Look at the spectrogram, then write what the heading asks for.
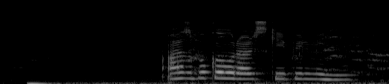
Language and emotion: Russian, neutral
